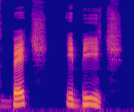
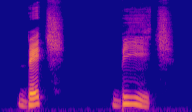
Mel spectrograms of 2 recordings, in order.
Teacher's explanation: Compare, por exemplo, os clássicos bitch e beach, onde a versão curta, e, é mais aberta que a versão longa, i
